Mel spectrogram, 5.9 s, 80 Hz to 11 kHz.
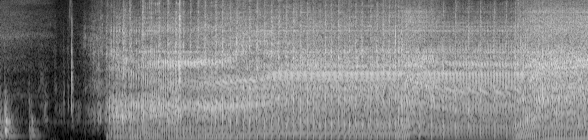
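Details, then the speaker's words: McCulloch Ego Light 6228 long hedge trimmer, fuel and lines look fine, started on choke: it catches into a raspy high buzz that wavers and sags midway; owner reports it bogging down, cause not yet found. "Taffy says it's not running right, mate. He says it's bogging down a little bit and all that sort of stuff."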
